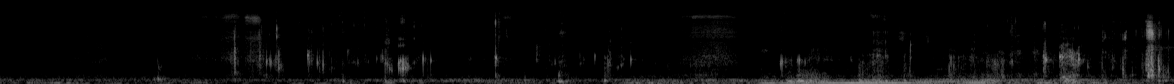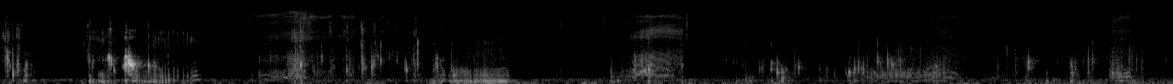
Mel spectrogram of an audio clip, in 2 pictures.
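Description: Boston terrier biting and crunching a hard duck-bone chew treat, in irregular sharp crunches with loud cracks as the hard treat breaks.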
